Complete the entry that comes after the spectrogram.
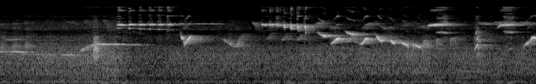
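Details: Master song of an orange-spotted bulbul for training other birds: a soft low whistle, a short upward note, then a dense spell of quick, high, bouncing chirps and twitters.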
